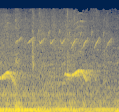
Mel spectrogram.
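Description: A bird calling: a quick run of short high chirps, about five a second, with two lower whistled notes that rise and fall, one at the start and one about a second and a half in. A steady low hum runs underneath.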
